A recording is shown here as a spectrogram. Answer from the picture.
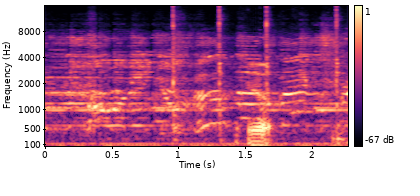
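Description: Small handheld Dremel rotary tool with a diamond cutter bit, running with a steady high whine. It is set to grind a corner off a shotgun trigger that catches on the safety. A man says "yep" near the end.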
